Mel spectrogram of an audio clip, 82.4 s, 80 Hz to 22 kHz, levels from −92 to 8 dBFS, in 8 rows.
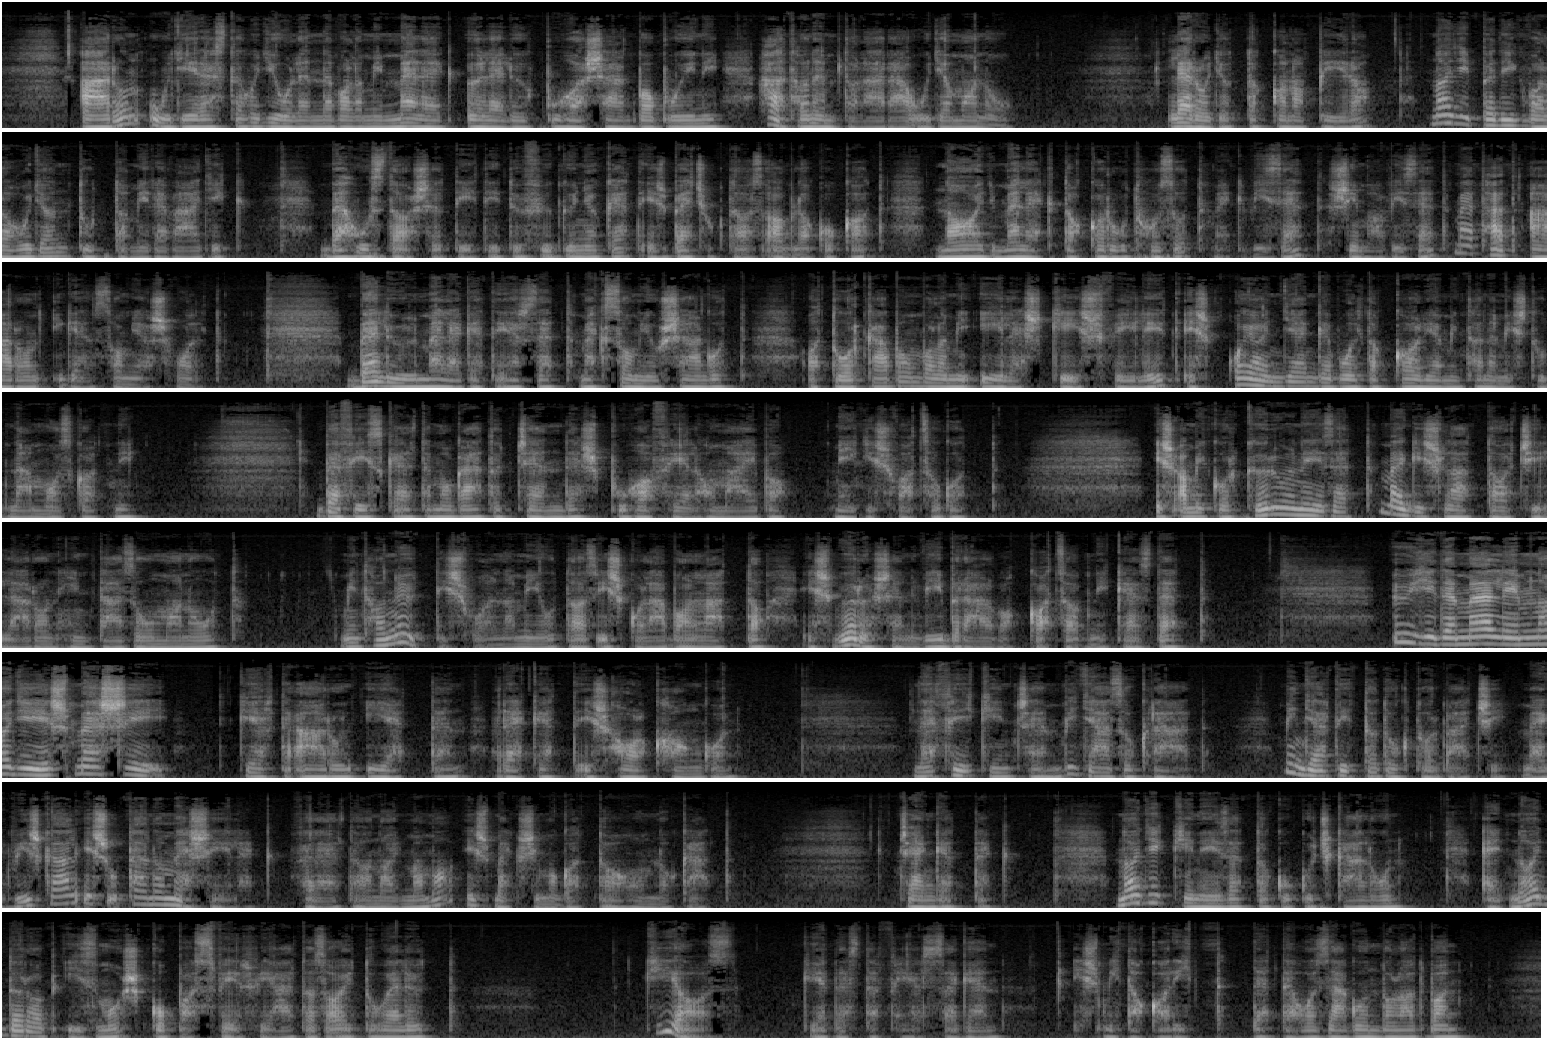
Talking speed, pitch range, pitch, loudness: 120 wpm, 110-125 Hz, 115 Hz, -31 LUFS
